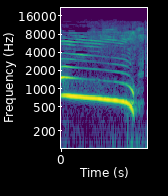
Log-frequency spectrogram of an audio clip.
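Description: A dog that was attacking another dog lets out a single drawn-out, high-pitched yelp, steady and loud for about a second before its pitch bends downward and cuts off abruptly. No talking.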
